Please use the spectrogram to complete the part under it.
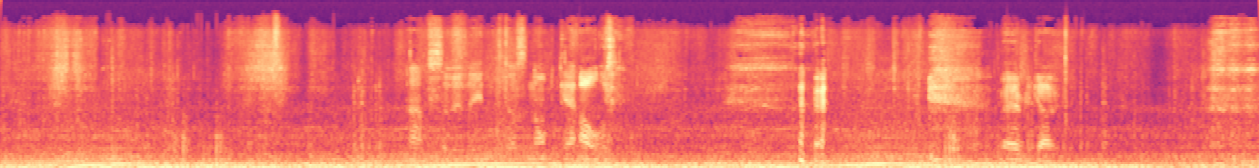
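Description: A car engine revs up and down repeatedly.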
